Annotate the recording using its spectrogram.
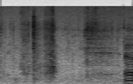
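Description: Thin plastic packaging crinkling and rustling in short, irregular scrunches as small bagged parts are handled.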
